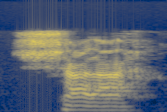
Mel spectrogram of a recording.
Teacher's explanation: Xará, sílaba tônica, é a última. Eu demoro mais, eu me prolongo, eu pronuncio com mais força a última.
